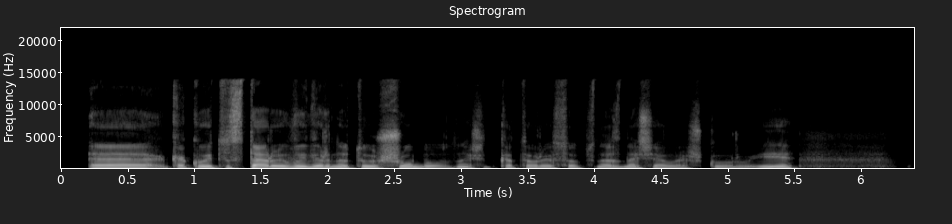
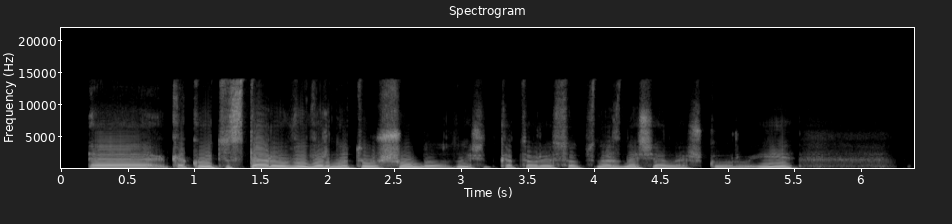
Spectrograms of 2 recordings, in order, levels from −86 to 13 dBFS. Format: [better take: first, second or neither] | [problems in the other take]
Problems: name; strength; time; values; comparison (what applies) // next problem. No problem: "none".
first | distortion; heavy; 7 dB below the speech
